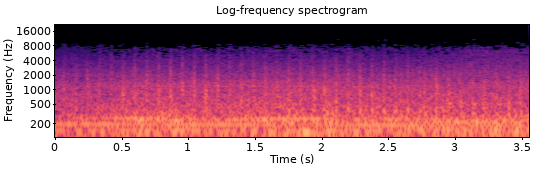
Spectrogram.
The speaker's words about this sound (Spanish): Ellen observa el helicóptero.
